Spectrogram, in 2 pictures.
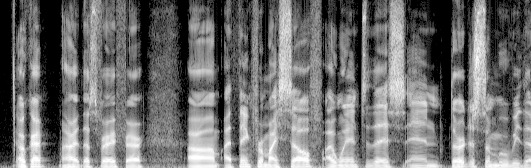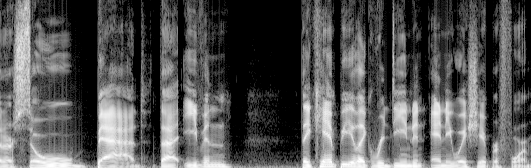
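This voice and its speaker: A man talks at a moderate pace in a plain, everyday voice, fairly low in pitch with ordinary pitch variation, on a very clean recording with a silent background. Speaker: movie podcast host. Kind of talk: casual chat.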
